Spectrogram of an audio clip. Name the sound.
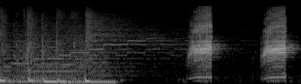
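duck quacking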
